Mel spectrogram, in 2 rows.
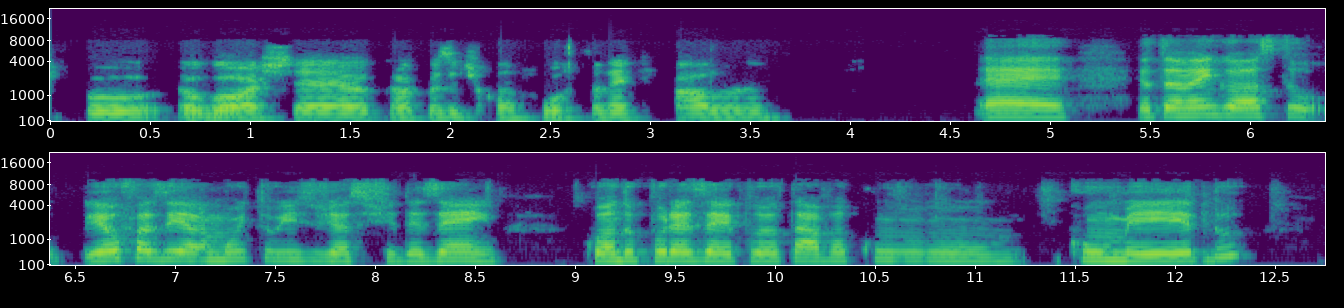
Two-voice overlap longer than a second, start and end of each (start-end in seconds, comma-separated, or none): none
